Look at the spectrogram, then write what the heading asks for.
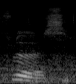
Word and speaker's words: Floors: Fleurs. Fleurs, as in the French type, Absolutely. le fleur.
